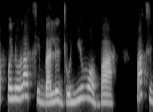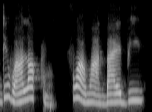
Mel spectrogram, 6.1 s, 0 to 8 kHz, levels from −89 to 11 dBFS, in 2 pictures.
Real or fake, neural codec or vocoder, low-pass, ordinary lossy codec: fake; codec, 24 kHz, 0.9 kbps, WavTokenizer, medium speech release version 1; 7.2 kHz; none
